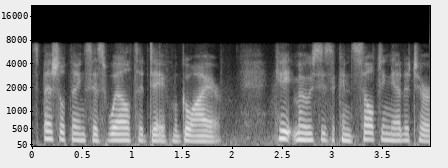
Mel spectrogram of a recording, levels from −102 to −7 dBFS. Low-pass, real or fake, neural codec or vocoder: 7.2 kHz; fake; codec, 16 kHz in and 24 kHz out, 0.6 kbps, FocalCodec, streaming, 4096 codes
